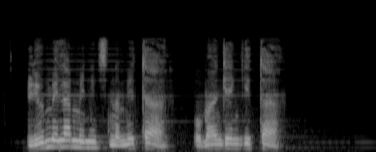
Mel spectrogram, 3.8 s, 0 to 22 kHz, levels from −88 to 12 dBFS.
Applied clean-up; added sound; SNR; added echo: neural separator model SepFormer DNS4.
